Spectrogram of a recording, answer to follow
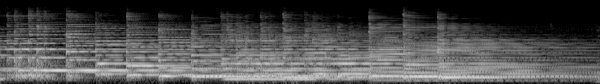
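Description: Hammered dulcimer's metal strings struck with cloth- or felt-covered hammers, playing a quick run of single notes that ring on and overlap, then fade away near the end.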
